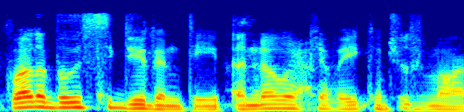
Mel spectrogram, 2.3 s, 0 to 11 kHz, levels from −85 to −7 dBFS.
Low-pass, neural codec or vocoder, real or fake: 7.2 kHz; codec, 16 kHz, 1 kbps, X-Codec, HuBERT features, trained on general audio; fake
